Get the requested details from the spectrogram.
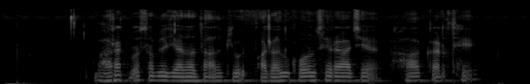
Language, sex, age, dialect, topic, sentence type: Chhattisgarhi, male, 60-100, Western/Budati/Khatahi, agriculture, question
